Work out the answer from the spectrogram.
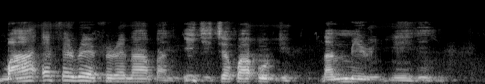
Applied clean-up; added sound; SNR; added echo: neural separator model SepFormer DNS4.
